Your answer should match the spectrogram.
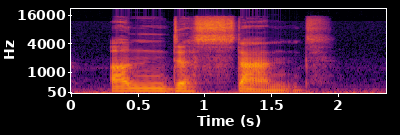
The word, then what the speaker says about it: understand: it's an er and remember er isn't er it's uh so understand under stand understand okay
